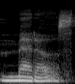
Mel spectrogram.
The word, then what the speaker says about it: mmeadows: And it's not mmeadows. It's just Meadows. The first M is silent.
